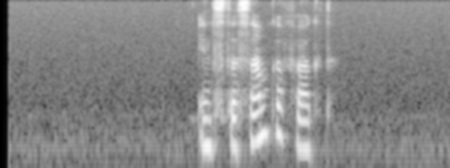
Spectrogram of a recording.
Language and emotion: Russian, neutral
